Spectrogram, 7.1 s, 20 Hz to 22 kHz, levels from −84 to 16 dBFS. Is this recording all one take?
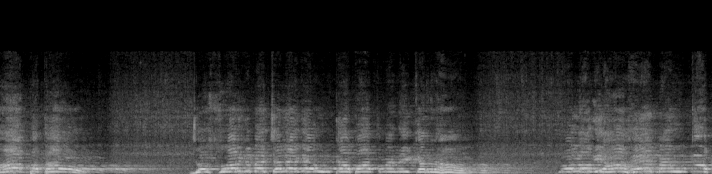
no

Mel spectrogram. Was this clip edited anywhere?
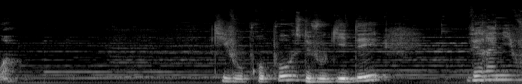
no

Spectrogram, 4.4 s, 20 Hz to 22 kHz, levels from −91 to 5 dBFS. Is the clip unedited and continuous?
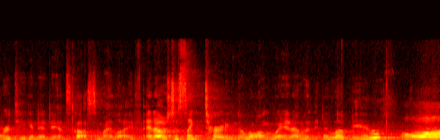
no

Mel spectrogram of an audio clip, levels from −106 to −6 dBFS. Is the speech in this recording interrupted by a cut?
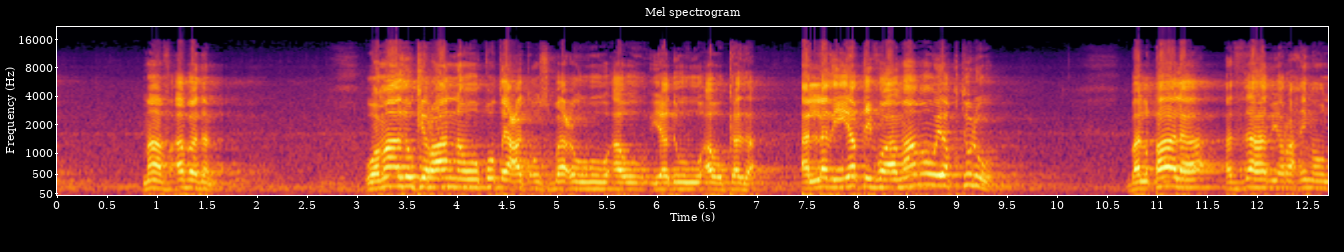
no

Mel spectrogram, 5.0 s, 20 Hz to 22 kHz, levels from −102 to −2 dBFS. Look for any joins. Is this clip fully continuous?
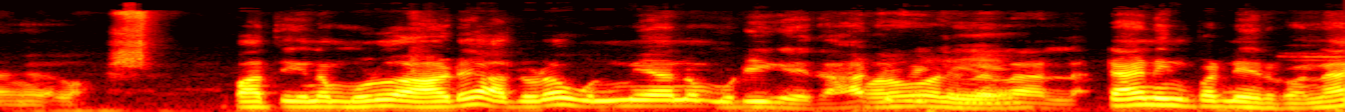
no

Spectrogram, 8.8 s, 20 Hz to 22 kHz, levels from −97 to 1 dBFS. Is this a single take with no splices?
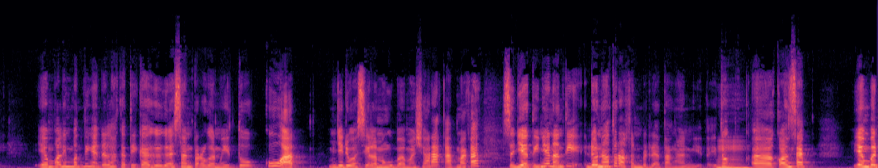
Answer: yes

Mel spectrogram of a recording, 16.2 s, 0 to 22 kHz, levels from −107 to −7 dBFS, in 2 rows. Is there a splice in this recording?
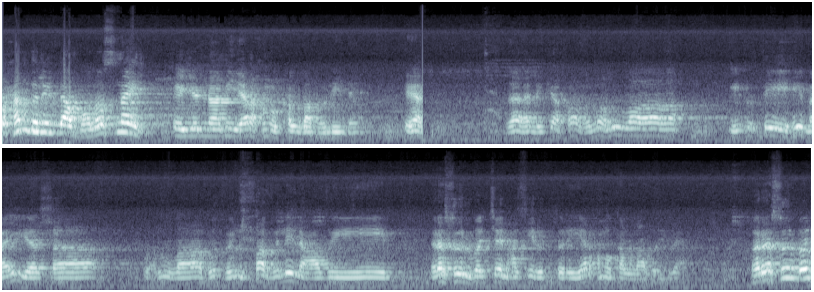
yes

